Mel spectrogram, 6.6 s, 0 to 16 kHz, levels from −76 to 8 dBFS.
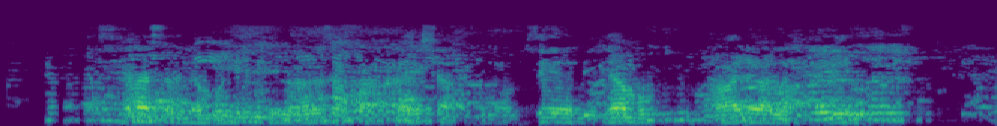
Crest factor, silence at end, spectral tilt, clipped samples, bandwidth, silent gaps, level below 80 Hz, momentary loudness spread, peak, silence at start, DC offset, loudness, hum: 18 dB; 0 s; -7 dB/octave; under 0.1%; 7.8 kHz; none; -58 dBFS; 15 LU; 0 dBFS; 0.3 s; under 0.1%; -18 LUFS; none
